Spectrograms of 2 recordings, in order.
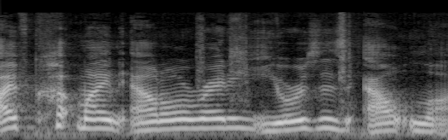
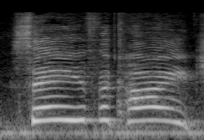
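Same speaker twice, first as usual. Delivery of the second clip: shouting; 12 semitones higher, slower than usual. Acted. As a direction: yell it to save the kite. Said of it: "shouted Mole".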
